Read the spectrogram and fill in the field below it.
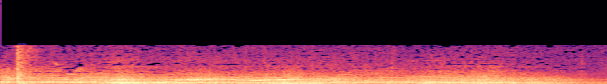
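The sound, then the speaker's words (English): A taxi cab pulls off from the street outside a theater and drives away, its engine revving in a steady loud rumble with rising whines as it picks up speed, easing slightly at the very end. “Here's your cab”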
